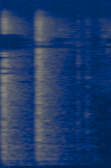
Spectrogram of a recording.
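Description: Two heavy knocks on a door strike about a third of a second apart, each booming and then fading, with nothing else heard.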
